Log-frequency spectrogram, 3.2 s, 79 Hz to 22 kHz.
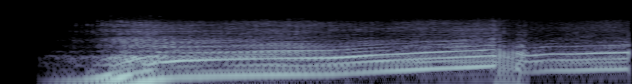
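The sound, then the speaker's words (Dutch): The V10 engine of a first-generation (non-Evo) Lamborghini Huracán roars to life and revs hard, its pitch climbing steadily with a brief gear-shift break near the end, loud with no voices. “Je hebt natuurlijk die Huracan met, met de V10.”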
